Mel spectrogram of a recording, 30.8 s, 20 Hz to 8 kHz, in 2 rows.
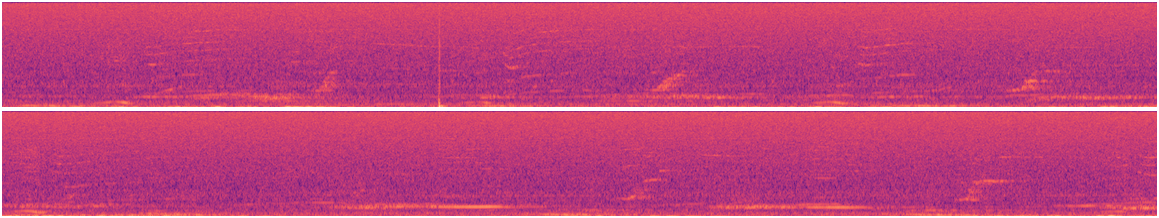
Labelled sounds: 2.4	2.7	humpback whale, 2.3 to 2.5 kHz
6.9	7.2	humpback whale, 0.83 to 0.99 kHz
8.8	9.2	humpback whale, 0.80 to 1.1 kHz
11.8	12.2	humpback whale, 0.90 to 1.0 kHz
23.9	24.2	humpback whale, 0.99 to 1.2 kHz
28.3	28.8	humpback whale, 0.90 to 1.1 kHz

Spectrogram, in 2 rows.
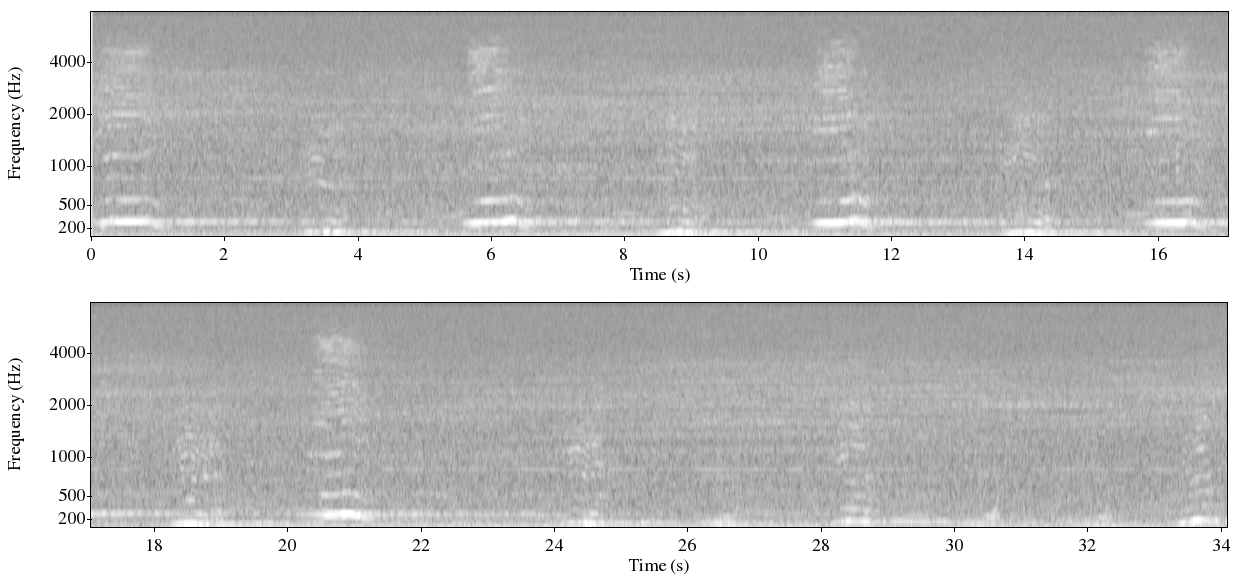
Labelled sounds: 0.2	0.8	humpback whale, 2.0 to 4.9 kHz
3.2	3.5	humpback whale, 1.0 to 1.2 kHz
5.6	6.1	humpback whale, 1.9 to 4.8 kHz
10.8	11.4	humpback whale, 1.5 to 5.3 kHz
15.9	16.3	humpback whale, 1.8 to 4.7 kHz
20.4	21.0	humpback whale, 0.96 to 4.9 kHz
24.4	24.7	humpback whale, 1.2 to 1.4 kHz
28.4	28.7	humpback whale, 1.1 to 1.2 kHz

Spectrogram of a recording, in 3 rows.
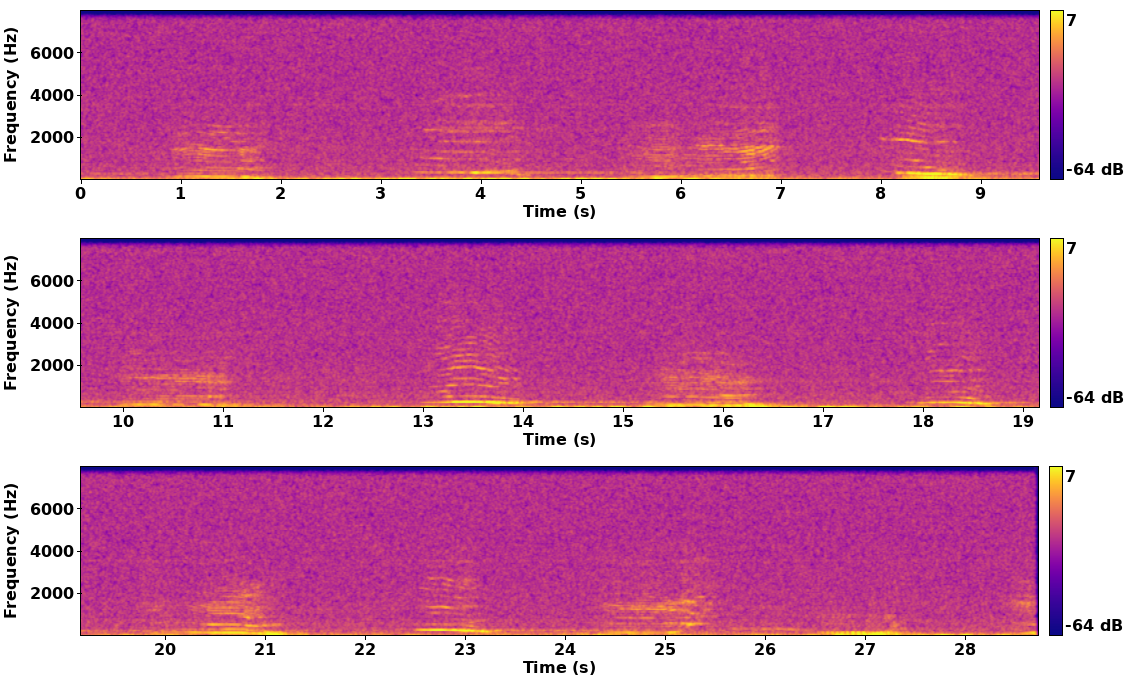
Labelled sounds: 0.9	1.6	humpback whale, 1.1 to 2.6 kHz
3.4	3.9	humpback whale, 0.96 to 2.5 kHz
5.6	7.0	humpback whale, 1.1 to 1.7 kHz
8.0	8.5	humpback whale, 0.86 to 2.0 kHz
10.1	11.1	humpback whale, 1.1 to 1.6 kHz
13.2	13.8	humpback whale, 1.3 to 2.6 kHz
18.1	18.5	humpback whale, 1.2 to 1.8 kHz
20.4	21.0	humpback whale, 1.0 to 2.0 kHz
22.6	23.1	humpback whale, 1.3 to 2.8 kHz
24.6	25.4	humpback whale, 1.1 to 1.8 kHz

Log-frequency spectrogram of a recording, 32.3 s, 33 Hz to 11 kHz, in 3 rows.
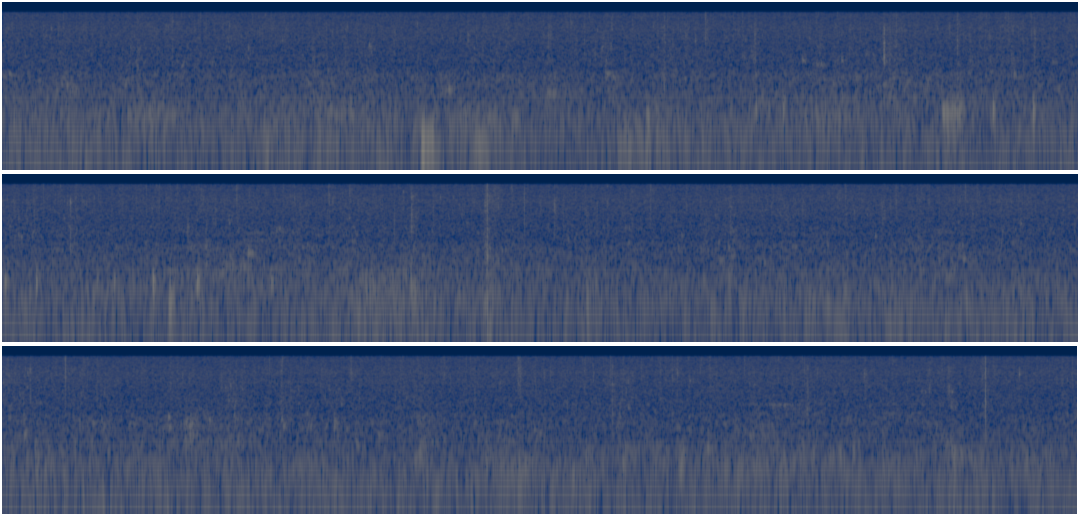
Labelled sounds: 29.2	29.4	humpback whale, 1.2 to 1.5 kHz

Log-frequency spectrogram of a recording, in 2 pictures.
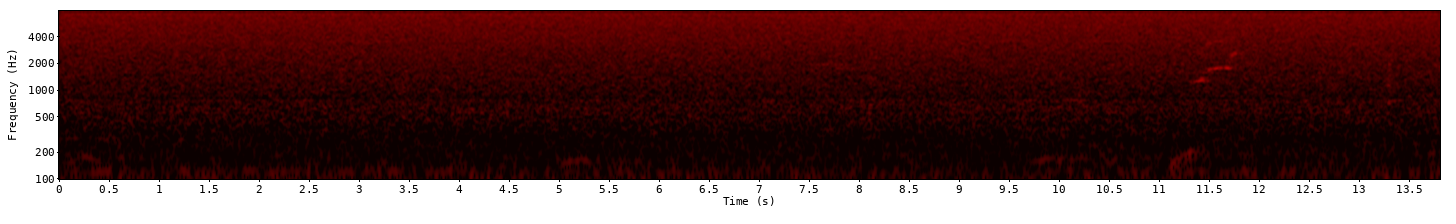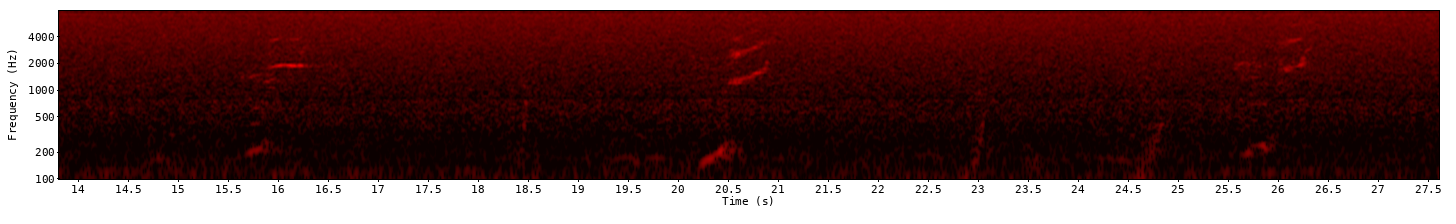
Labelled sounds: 11.5	11.7	humpback whale, 1.6 to 1.9 kHz
15.9	16.3	humpback whale, 1.7 to 2.0 kHz
20.5	20.9	humpback whale, 1.1 to 3.1 kHz
26.0	26.3	humpback whale, 1.6 to 3.8 kHz

